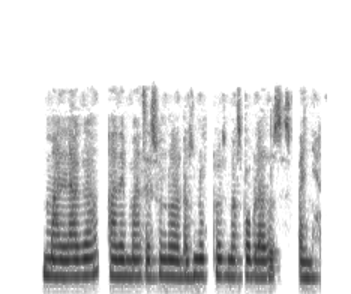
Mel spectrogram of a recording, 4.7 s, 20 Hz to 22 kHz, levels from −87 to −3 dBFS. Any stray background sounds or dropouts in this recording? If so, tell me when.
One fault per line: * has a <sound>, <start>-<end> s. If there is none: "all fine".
all fine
